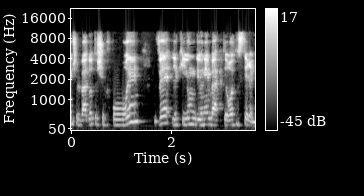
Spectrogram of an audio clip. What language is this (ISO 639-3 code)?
heb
